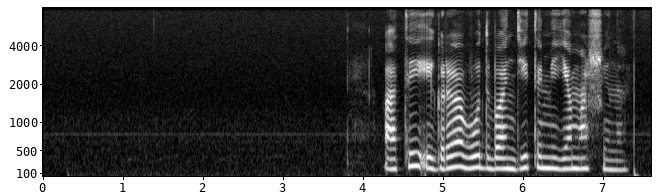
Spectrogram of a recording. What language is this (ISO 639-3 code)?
rus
